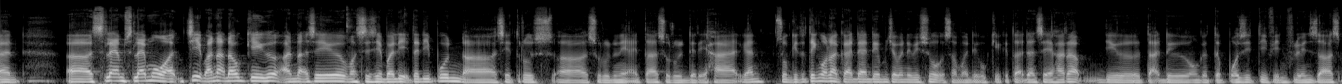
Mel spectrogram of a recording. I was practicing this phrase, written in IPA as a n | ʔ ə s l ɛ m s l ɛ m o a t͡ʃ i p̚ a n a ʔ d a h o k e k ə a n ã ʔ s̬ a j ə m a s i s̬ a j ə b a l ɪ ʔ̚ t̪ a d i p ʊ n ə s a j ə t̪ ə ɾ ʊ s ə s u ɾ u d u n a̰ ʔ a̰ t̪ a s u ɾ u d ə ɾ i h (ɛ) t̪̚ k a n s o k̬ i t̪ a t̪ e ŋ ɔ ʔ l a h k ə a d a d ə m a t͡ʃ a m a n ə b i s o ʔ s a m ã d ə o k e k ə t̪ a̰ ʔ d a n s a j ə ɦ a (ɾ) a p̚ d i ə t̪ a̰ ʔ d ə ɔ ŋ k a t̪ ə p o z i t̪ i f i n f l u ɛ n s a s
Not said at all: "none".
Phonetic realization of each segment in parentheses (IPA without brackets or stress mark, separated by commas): a, ɾ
